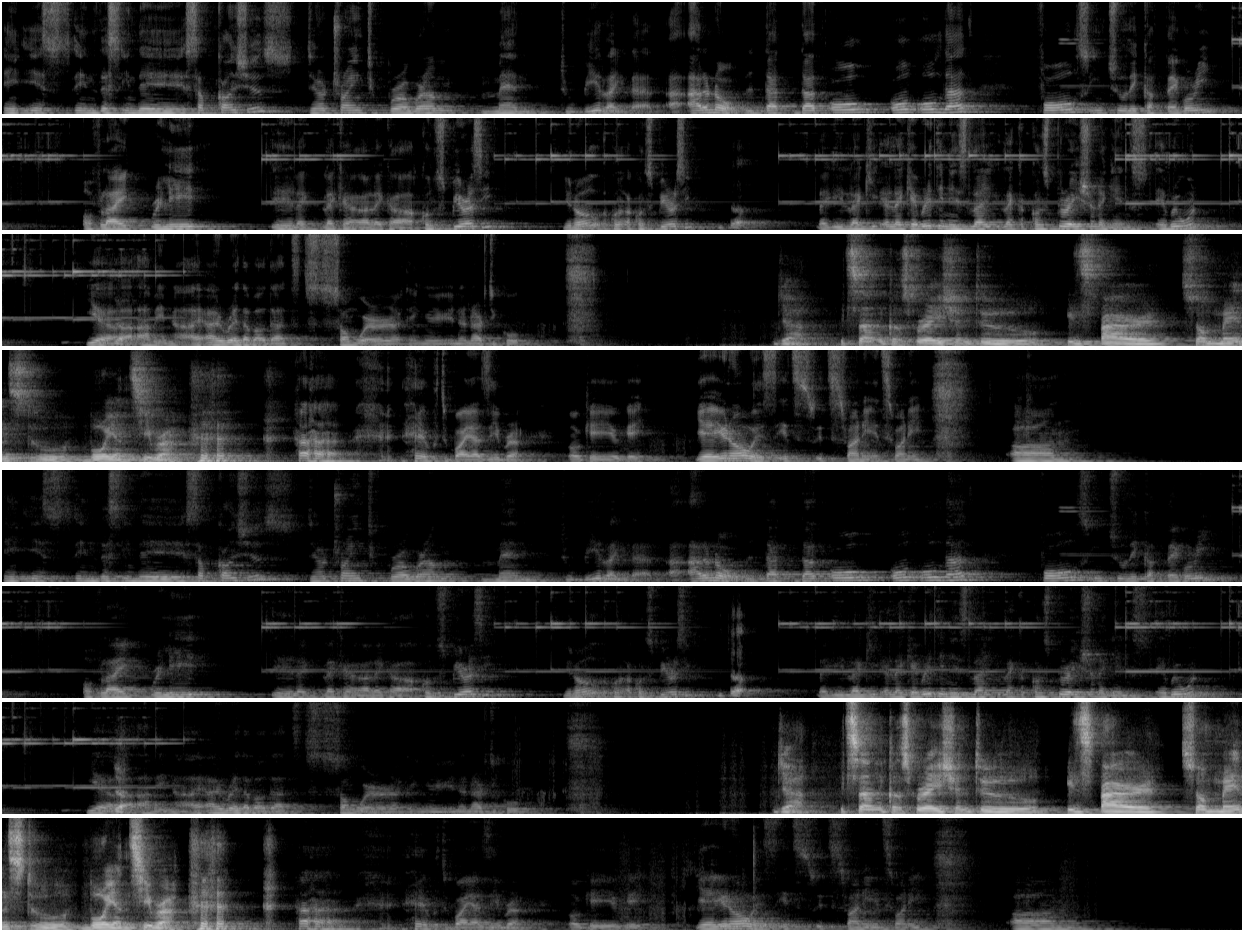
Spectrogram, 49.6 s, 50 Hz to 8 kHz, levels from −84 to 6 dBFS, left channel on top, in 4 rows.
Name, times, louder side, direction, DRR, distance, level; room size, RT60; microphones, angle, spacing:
voice 1, 0.0-4.5 4.8-5.3 5.6-9.7 10.4-12.1 13.2-14.4 15.1-17.3 18.0-19.3 20.5-24.4 25.6-30.0 30.4-30.7 40.1-42.4 42.9-43.6 44.1-46.8 47.3-48.2, left 4 dB, 90° left, 13 dB, 0.9 m, -34 dB
sound 1, 10.6-10.8 12.3-13.4 15.0-16.2 17.3-19.1 20.2-23.0 23.5-26.6, left 3 dB, 15° left, 0.8 m, -44 dB
voice 2, 32.5-32.8 33.2-35.2 35.4-39.5 39.8-39.9, right 5 dB, 75° right, 15 dB, 0.7 m, -23 dB
12.0 x 9.1 x 8.3 m, 1.2 s
head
